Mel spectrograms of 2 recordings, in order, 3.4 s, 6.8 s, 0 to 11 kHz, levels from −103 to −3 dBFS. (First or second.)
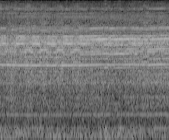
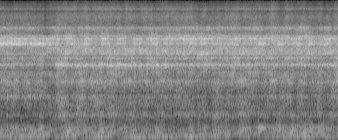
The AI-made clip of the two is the second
